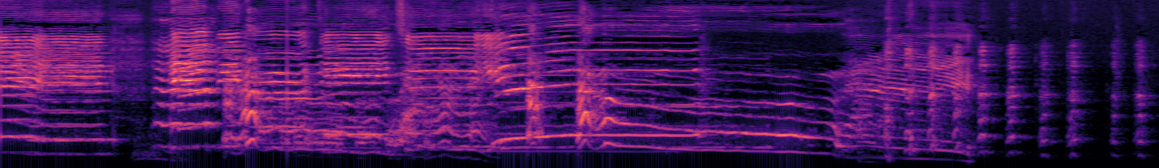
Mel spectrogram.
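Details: Dog singing along to Happy Birthday, giving long, wavering, harmonic howls that slide up and hold steady, then break into a quick series of short, evenly spaced yips at the end.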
